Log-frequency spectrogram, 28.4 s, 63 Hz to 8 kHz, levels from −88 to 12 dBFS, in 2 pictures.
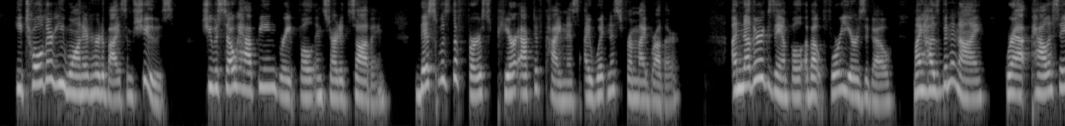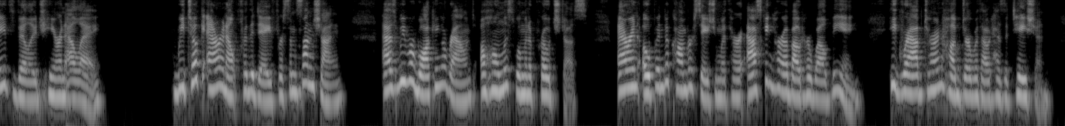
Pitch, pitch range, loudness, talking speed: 215 Hz, 185-260 Hz, -27 LUFS, 190 wpm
